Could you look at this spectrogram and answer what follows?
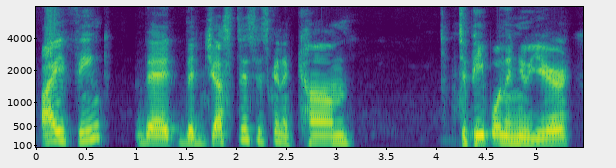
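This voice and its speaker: A man's voice: a little high, a little slow, dry recording. A man reads tarot for his viewers in an informal, chatty style, giving an emphatic pep talk with slang and mild swearing. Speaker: tarot reader.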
